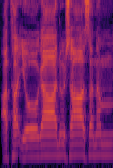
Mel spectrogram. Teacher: यो गा दीर्घ छन्, नु ह्रस्व छ, सा दीर्घ छ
